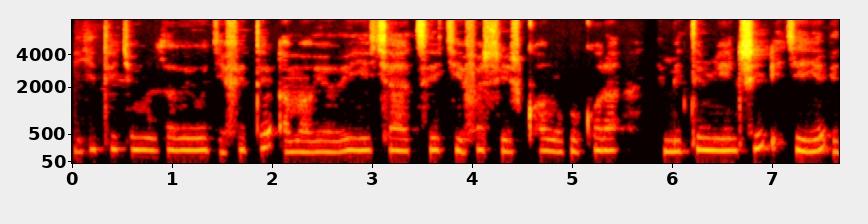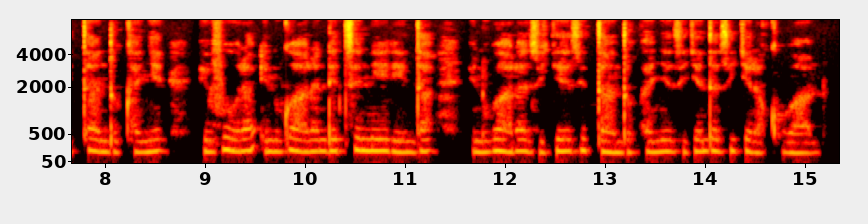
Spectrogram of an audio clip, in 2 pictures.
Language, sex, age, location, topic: Kinyarwanda, female, 18-24, Kigali, health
